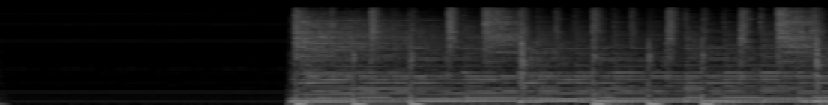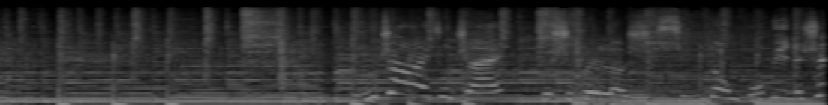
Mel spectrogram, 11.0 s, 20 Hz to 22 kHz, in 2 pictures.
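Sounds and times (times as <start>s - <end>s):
faint electrical hum: 0.0s - 2.0s.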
